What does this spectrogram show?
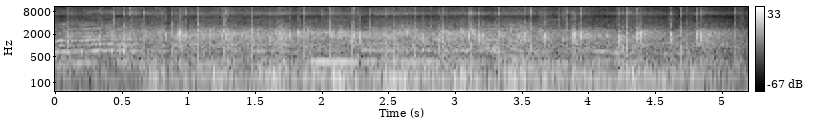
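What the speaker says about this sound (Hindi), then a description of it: "जो यहाँ लेके आए उनके लिए तालियां बजा दो" Applause breaks out at a network marketing business training meeting, thick crowd clapping mixed with tonal music and general crowd noise, loud and continuous throughout.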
